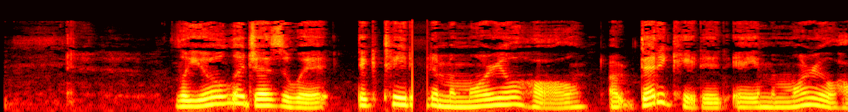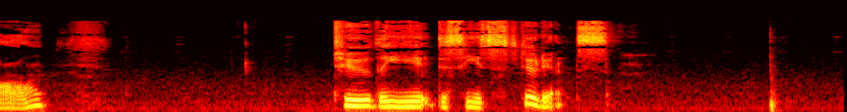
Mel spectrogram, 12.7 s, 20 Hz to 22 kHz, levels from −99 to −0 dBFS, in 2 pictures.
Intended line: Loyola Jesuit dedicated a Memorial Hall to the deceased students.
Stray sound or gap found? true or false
true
